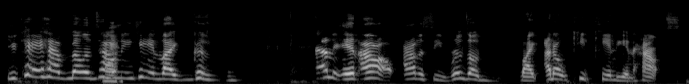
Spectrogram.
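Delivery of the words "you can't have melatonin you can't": mock scolding child. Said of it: "I'm like".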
